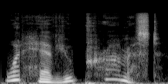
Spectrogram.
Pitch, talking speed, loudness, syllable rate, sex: 150 Hz, 145 wpm, -17 LUFS, 3.9 syllables/s, male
